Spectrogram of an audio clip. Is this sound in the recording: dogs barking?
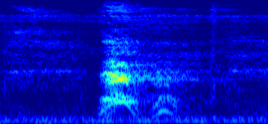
yes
